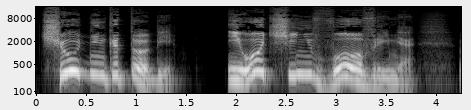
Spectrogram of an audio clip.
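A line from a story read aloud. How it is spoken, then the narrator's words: Booming joyful exclamation. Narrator (Russian): воскликнула она так громко, что ее радостный голос прокатился по ресторану, словно грохот от пушечного выстрела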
